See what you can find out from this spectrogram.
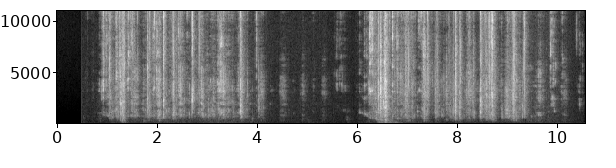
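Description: Loud, crunchy chewing of chips, a rapid irregular series of crisp crackling bites with a brief quieter pause in the middle before the munching resumes at full strength.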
